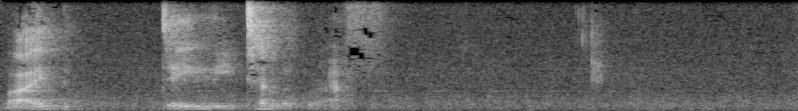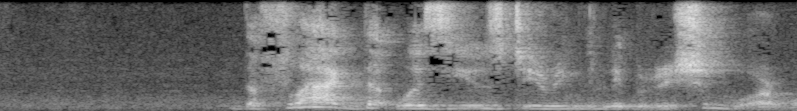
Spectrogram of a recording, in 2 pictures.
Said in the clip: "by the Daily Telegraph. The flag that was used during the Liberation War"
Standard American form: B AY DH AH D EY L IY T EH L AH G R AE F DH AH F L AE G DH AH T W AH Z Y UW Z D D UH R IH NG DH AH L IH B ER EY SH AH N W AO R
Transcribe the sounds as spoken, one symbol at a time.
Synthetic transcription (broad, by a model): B AY DH AH D EY L IY T EH L AH G R AE F DH AH F L AE G DH AH T W AH Z Y UW Z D D UH R IH NG DH AH L IH B ER EY SH AH N W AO R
